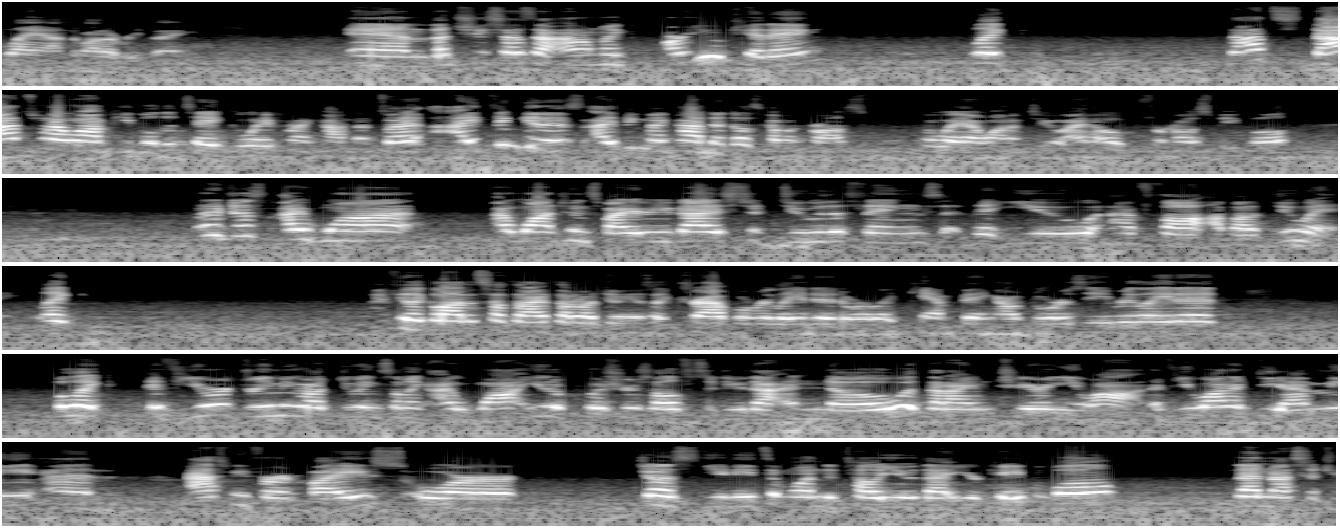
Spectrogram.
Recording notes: While in Alaska on a solo trip in September. Audio isn't the best quality.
